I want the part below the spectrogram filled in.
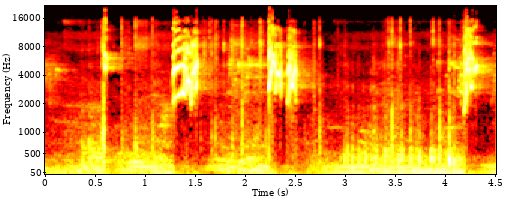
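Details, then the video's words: Lovebird of fighter type singing steadily ('gacor'), said to draw other lovebirds into singing; short piercing rasping bursts, three to four brief outbursts separated by quieter gaps over a low hum. "Lovebird GACOR Fighternya Memancing LB manapun Ikut Bunyi"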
